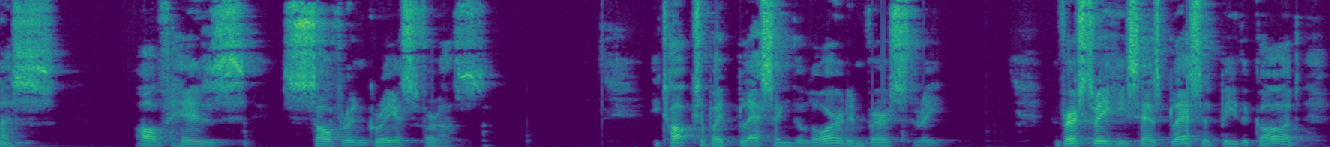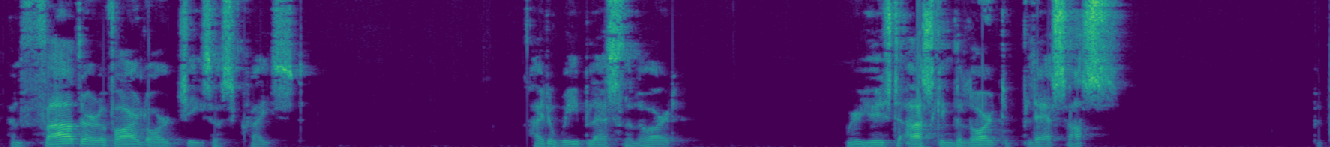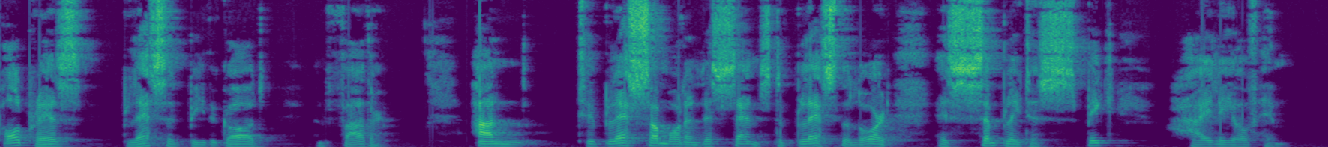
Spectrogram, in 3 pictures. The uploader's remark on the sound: This sermon was preached at Ballymacashon, and Templepatrick Reformed Church, where this recording was made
